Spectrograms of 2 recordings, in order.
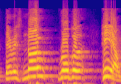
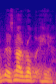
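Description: First: Slow, high, furious yell; angry shout. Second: Said in the usual way. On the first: Acted. Stranger to a pestering wrong-number caller, angry shout. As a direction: bellow it down the phone, word by word. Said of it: "Son, that's anger".

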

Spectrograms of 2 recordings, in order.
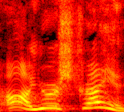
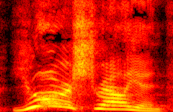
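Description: First: High-pitched retold "oh" of recognition; imitated surprised greeting; pleasant surprise. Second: Drawn-out, raised-pitch mock amazement; slow, high imitated exclamation; delighted recognition. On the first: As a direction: act out spotting a fellow countryman, pitched right up. Retold surprise at meeting a compatriot. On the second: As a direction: stretch it out as the stranger's delighted reply. Stranger echoes the recognition back.

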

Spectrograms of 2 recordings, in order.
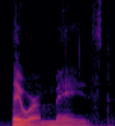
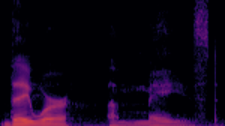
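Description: First: Said in the usual way. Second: Drawn out slowly, lower and softer; slow, weighty emphasis. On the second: Shown as a demonstration. Preacher to congregation, stretching the words out slowly. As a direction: let each word land slowly.

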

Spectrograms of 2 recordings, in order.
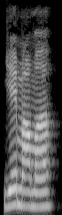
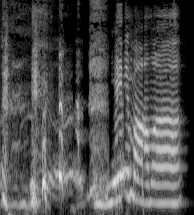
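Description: First: Team cheer. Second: Cheering through a laugh, a bit louder. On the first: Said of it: "I thought everyone else would get on that". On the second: Host cheering to co-hosts, laughing through it. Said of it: "give us some team spirit". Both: Pretend.

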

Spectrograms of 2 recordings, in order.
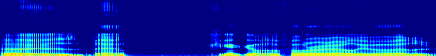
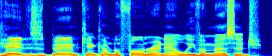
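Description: First: Groggy voicemail. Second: Said in the usual way. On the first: Retold or imitated. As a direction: sound drunk and half sleeping on the message. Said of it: "Played it back. It was like". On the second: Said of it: "It's like".

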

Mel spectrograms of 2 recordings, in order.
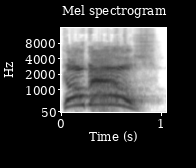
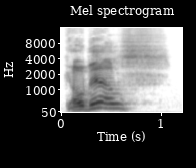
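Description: First: Huge stadium yell of Go Bills; shouting. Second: Upbeat Go Bills cheer. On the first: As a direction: scream it from the stands. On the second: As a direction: say it like a fan. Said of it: "All right, we're ready". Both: Shown as a demonstration.

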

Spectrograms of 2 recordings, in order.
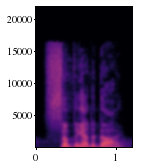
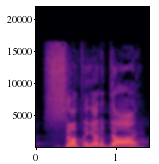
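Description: First: Said in the usual way. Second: Higher and louder, leaning on die; forceful declaration. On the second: Acted. Pastor driving home the point to listeners, forceful.

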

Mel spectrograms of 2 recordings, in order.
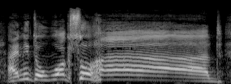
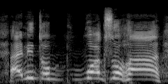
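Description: First: Slow, raised mock whine with "so hard" drawn out; mock protest, first take. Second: Higher again, "work" leaned on; repeating the plea more insistently; mock protest, second take. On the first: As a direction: ham up the plea. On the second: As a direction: push the plea up further. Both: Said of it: "I said".

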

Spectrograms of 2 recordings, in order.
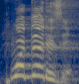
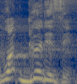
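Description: First: Higher and louder second ask; preacher hammering the question; emphatic repeat. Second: Said in the usual way. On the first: Acted. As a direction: press the question home.

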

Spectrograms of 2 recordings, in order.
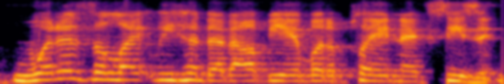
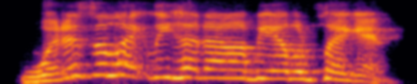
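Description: First: Said in the usual way. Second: Higher and rushed, pressing harder; urgent repeat. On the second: Retold or imitated. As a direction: push the question in alarm. Presses surgeon again, more urgent.

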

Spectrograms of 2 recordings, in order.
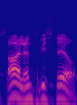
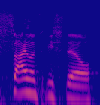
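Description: First: Loud, booming mock God voice; put-on God voice. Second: Simple authority. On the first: Preacher shows the voice Jesus didn't use, mock God voice. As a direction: put on a grand God voice, louder. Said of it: "putting on his God voice". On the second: Jesus simply commands the wind and waves, with authority. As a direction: command it simply, first word raised. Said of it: "He just speaks with authority". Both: Shown as a demonstration.

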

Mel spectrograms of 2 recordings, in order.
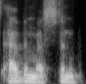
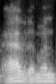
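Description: First: "Adamasan" said softly, with the Cree TH dialect ending; TH dialect form. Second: "Adaman" said plainly, in the Cree Y dialect; Y dialect form. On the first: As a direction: give "Adamasan" as the TH dialect says it, a little softer. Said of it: "but it's Adamasan". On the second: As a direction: give "Adaman" as the Y dialect says it. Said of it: "it's not Adaman". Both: Shown as a demonstration.

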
